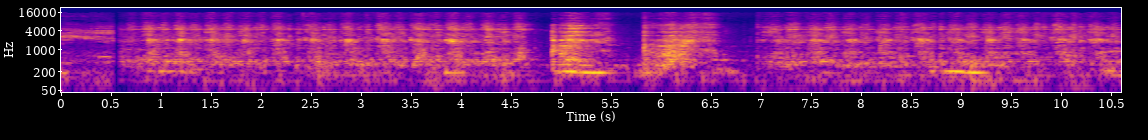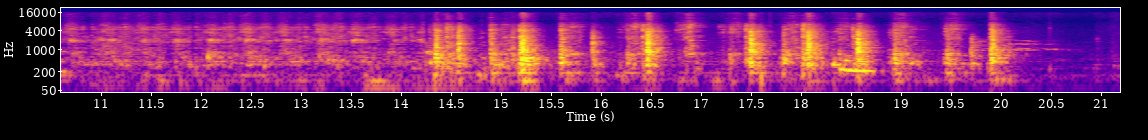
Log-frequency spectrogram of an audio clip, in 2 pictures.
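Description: Metal spoon scraping round a steel kadai while stirring thick semolina halwa, as the halwa thickens in the pan. The scraping is steady at first, then turns into louder, quicker strokes, about two a second, near the end.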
